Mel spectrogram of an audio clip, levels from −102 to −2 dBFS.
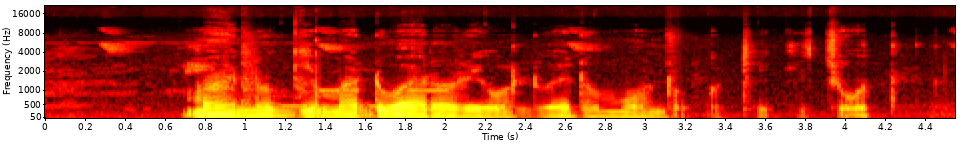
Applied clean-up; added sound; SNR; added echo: none; Alarm; 16 dB; none.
